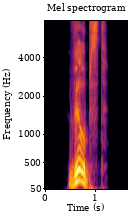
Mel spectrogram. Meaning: second-person singular present of werben
- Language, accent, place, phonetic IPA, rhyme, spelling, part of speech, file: German, Germany, Berlin, [vɪʁpst], -ɪʁpst, wirbst, verb, De-wirbst.ogg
